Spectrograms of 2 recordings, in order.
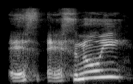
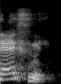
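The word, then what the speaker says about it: ἔθνη: ago, and he said, ethnoi? And I'm like, you mean ethne? Like, you don't even know that O and I in Greek, it's pronounced E.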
